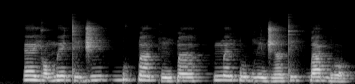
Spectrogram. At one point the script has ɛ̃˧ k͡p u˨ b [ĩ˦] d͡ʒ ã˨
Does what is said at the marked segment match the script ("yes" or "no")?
no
